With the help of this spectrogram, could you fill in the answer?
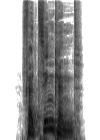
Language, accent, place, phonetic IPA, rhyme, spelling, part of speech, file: German, Germany, Berlin, [fɛɐ̯ˈt͡sɪŋkn̩t], -ɪŋkn̩t, verzinkend, verb, De-verzinkend.ogg
- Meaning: present participle of verzinken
